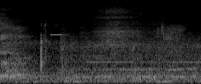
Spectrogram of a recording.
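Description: A click and a short high beep from a multifunction copier's control panel as its Start key is pressed, then the copier's steady mechanical running with a faint whine as the print job starts.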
